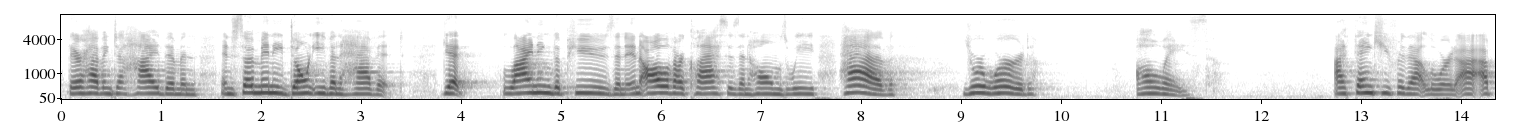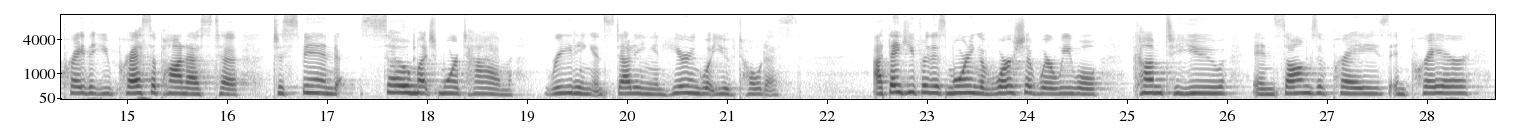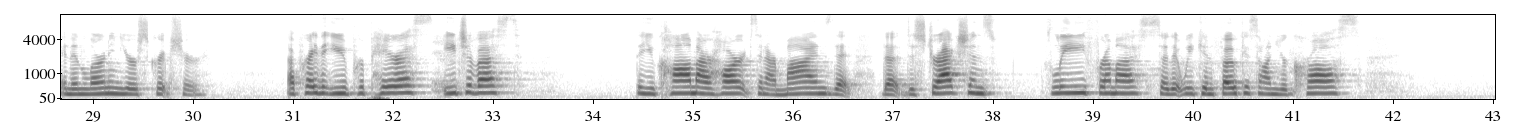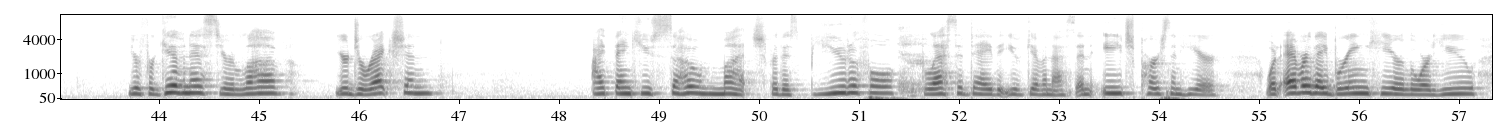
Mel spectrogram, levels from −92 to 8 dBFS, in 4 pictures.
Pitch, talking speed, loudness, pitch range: 230 Hz, 155 wpm, -33 LUFS, 215-245 Hz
